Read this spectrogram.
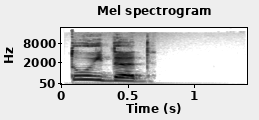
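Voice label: "туйдӧд", Komi, female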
